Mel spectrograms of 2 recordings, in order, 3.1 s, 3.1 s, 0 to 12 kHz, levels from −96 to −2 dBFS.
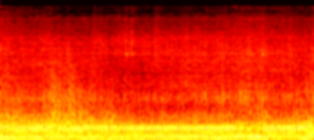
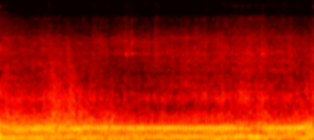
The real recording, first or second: second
